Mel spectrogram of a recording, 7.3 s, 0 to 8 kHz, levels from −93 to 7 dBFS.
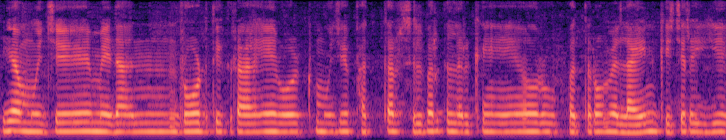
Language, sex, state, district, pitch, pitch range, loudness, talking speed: Hindi, female, Himachal Pradesh, Shimla, 185 Hz, 185-190 Hz, -17 LUFS, 175 wpm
